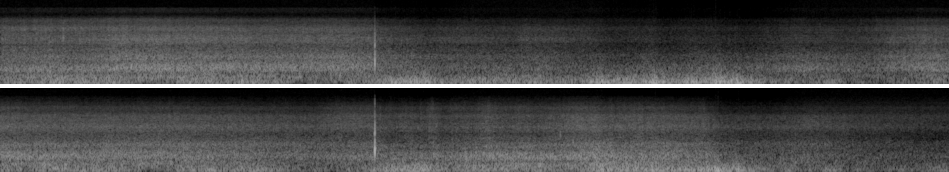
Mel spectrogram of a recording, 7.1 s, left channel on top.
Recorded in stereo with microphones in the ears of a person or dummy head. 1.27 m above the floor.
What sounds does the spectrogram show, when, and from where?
2.8 s a camera shutter: 25° right (ahead or behind)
